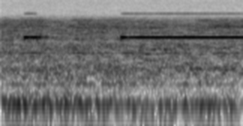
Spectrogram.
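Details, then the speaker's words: Computer mouse repair, multimeter continuity test on the mouse cable: steady continuous high beep, meaning the wire is intact and OK. "ये wire okay है। इस पे beep आ रही है।"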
